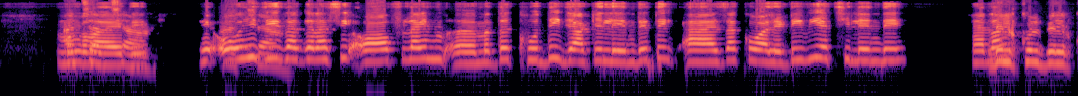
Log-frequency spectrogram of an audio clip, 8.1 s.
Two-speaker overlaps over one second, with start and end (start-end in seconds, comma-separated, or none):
none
